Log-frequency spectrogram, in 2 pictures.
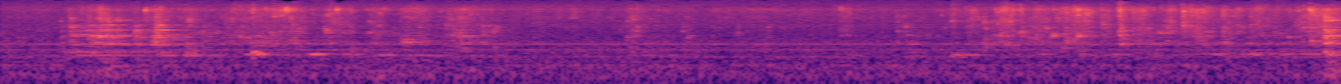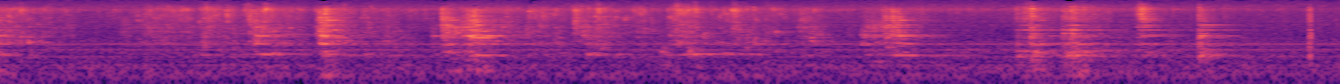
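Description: Whisk stirring milk in a stainless steel saucepan: soft liquid sloshing with light taps and scrapes of the whisk against the pan, the strokes coming more often in the second half.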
